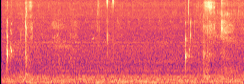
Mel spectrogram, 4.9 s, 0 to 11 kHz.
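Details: A 1-month-old infant with hiccups: several soft, brief catches spaced a second or more apart over a low room rumble.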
